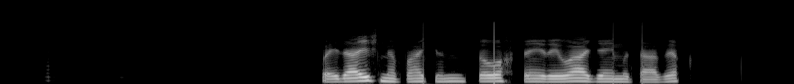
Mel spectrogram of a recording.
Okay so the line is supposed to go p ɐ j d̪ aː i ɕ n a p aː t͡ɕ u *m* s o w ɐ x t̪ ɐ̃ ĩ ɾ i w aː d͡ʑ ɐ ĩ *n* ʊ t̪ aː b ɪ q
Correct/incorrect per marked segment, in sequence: incorrect: n, incorrect: m

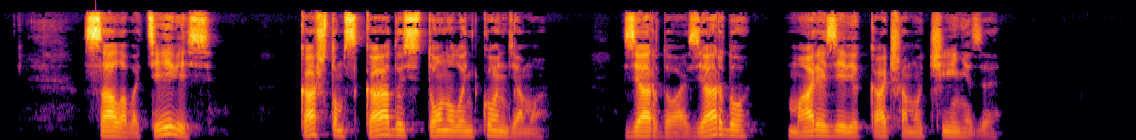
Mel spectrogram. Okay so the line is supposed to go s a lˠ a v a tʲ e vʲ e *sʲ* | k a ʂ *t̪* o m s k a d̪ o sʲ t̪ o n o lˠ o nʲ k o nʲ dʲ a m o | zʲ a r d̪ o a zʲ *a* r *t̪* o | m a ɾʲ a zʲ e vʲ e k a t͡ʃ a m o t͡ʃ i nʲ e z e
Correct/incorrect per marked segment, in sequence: correct, correct, correct, incorrect: d̪

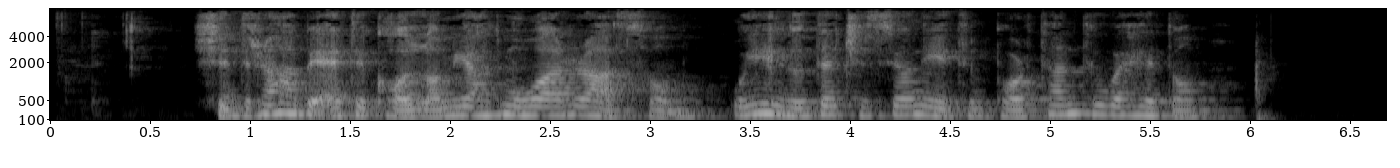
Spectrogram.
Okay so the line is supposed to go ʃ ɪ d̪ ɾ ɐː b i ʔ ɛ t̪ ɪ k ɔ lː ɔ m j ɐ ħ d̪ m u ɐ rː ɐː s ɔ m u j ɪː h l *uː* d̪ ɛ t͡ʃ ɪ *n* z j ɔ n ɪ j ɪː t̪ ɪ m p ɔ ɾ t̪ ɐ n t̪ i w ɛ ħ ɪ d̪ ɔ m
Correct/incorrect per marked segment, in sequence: incorrect: u, incorrect: none

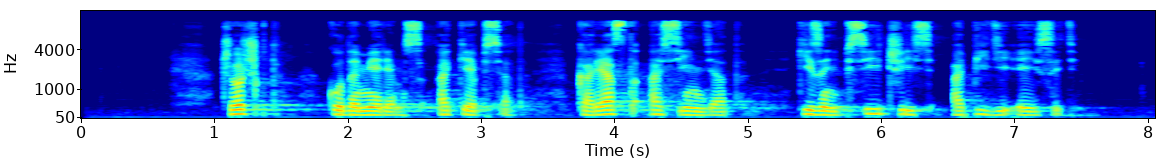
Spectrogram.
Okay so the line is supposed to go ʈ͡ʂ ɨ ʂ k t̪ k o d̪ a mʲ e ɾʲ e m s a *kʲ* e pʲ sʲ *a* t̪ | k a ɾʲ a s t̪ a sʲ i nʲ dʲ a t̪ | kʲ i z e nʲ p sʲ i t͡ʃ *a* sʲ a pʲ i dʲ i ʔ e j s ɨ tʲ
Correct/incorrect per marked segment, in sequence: correct, correct, incorrect: i

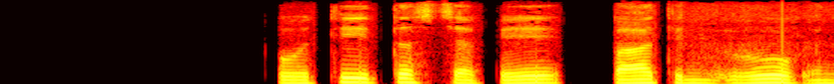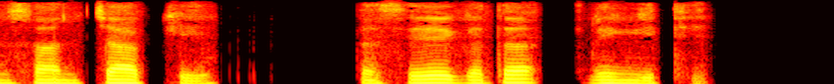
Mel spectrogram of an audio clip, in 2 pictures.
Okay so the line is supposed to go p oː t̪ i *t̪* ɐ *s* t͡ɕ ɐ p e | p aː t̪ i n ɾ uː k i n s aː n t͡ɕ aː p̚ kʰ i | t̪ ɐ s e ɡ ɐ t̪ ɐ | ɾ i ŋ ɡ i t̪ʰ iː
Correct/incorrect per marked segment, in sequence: correct, correct

